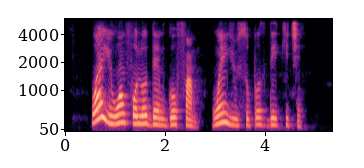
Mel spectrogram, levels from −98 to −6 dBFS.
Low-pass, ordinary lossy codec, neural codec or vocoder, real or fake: 5.4 kHz; Opus, 24 kbps; none; real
